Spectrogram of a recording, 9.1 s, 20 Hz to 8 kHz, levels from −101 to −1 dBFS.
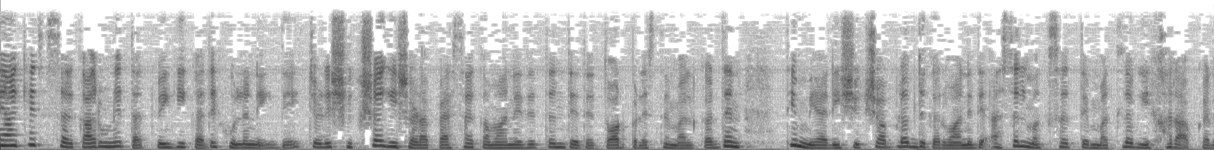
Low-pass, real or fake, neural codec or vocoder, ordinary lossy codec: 7.2 kHz; real; none; none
